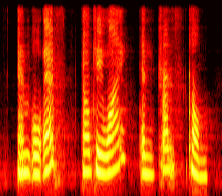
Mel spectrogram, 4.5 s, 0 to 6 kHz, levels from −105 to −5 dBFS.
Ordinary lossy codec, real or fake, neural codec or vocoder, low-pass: none; fake; codec, 24 kHz, 1 kbps, SNAC; 5.4 kHz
